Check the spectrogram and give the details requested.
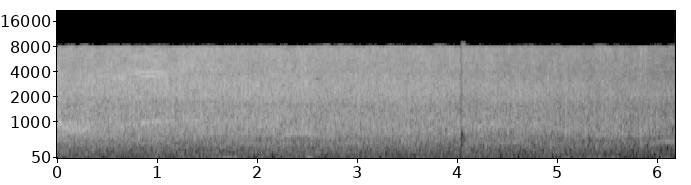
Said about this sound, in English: Clap anyhow, just give him praise.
